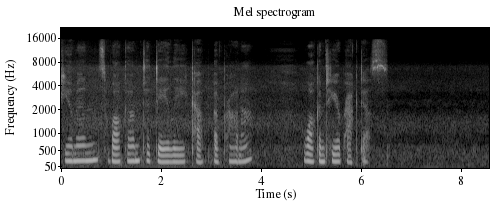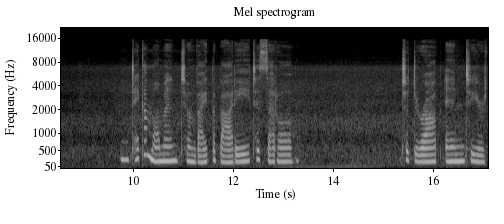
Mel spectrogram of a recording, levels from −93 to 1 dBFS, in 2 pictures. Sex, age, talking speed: female, 30-49, 85 wpm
